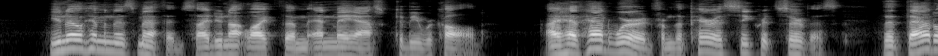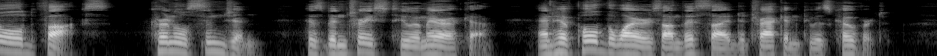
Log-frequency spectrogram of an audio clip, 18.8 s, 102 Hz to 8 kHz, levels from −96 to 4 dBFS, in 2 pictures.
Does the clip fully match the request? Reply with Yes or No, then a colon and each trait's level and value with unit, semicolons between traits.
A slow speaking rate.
No: average, 170 wpm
